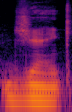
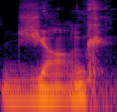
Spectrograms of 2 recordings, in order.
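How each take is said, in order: First: The vowel sounds like the a in cat. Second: The vowel sounds like the u in cup. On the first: The speaker calls it wrong. "It's not jank" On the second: The speaker calls it right. "it's junk"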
